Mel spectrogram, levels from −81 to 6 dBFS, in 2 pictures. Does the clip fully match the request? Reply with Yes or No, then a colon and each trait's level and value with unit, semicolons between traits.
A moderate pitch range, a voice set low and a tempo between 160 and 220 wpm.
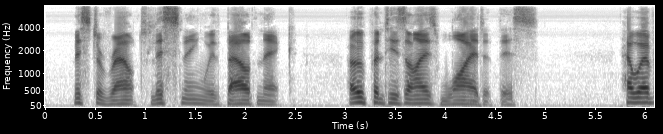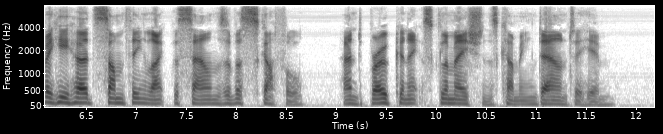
No: average, 4.2 semitones; low, 115 Hz; average, 145 wpm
